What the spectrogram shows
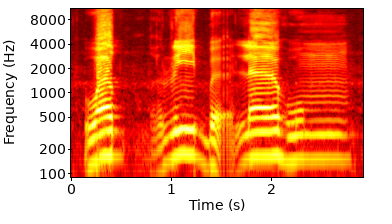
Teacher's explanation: huruf dad sepatutnya kita baca dengan mematikan huruf dad sahaja tanpa qalqalah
